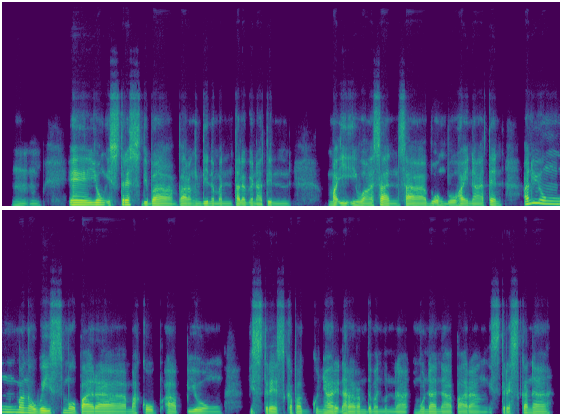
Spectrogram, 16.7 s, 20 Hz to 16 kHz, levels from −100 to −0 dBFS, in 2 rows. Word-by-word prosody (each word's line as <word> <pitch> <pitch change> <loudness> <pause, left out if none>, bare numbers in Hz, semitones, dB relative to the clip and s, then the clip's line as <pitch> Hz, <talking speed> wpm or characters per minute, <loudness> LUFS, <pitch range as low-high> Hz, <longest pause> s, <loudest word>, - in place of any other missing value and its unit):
Mm, 125 -2 -13 0.4
eh, 160 -1 +7
yung 165 0 +4
stress 170 -1 +3
di 120 - -2
ba, 130 -1 +4
parang 120 0 +1
hindi 125 +2 0
naman 120 -1 -6
talaga 115 -1 +1
natin 115 +2 -4 0.6
maiiwasan 130 -1 +1
sa 115 -1 +2
buong 125 0 -2
buhay 120 0 +1
natin. 120 +4 -1 0.3
Ano 215 +6 +4
yung 275 -5 +3 0.4
mga 185 -5 +2
ways 150 +1 +2
mo 160 -4 0
para 130 -2 +2
ma-cope 130 0 -4
up 120 -2 -2
yung 125 -2 -2 0.5
stress 120 -3 0
kapag 130 -3 -3
kunyari 130 +2 0
nararamdaman 125 -1 -2
mo 120 - -10
na 115 -1 -6 0.2
mo 130 +1 -8
na 125 -3 -2
parang 110 -1 -3
stress 110 -2 -5
ka 155 -1 0
na, 130 -2 -2
125 Hz, 135 wpm, -23 LUFS, 120-135 Hz, 0.6 s, eh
